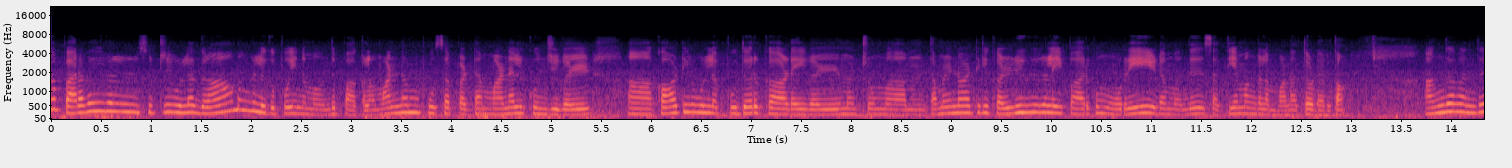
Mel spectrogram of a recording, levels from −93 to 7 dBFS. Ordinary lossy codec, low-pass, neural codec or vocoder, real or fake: none; none; none; real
